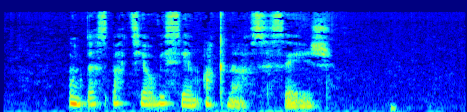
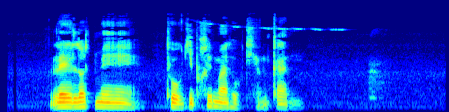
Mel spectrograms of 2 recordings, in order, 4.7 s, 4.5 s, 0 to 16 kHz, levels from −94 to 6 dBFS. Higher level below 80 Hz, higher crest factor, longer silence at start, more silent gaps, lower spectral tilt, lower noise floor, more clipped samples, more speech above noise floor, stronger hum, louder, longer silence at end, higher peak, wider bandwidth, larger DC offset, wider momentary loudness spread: first, -64 dBFS vs -70 dBFS; about the same, 26 dB vs 22 dB; first, 0.7 s vs 0.5 s; neither; second, -3.5 dB/octave vs -5.5 dB/octave; about the same, -65 dBFS vs -68 dBFS; neither; second, 31 dB vs 40 dB; neither; second, -33 LUFS vs -29 LUFS; second, 0.7 s vs 1.55 s; about the same, -10 dBFS vs -8 dBFS; first, 11.5 kHz vs 9.8 kHz; neither; second, 4 LU vs 14 LU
